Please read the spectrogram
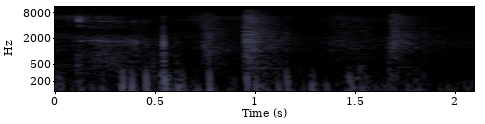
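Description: A run of irregular light knocks and clicks over a low rumble.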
